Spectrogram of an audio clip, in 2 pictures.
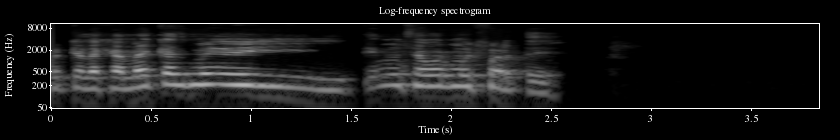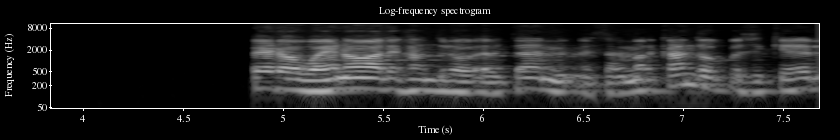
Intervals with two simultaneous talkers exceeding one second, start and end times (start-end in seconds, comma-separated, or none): none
